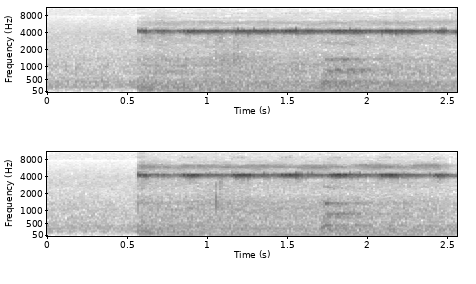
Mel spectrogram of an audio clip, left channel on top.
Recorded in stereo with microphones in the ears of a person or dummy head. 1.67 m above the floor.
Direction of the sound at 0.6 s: 45° right (ahead or behind).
